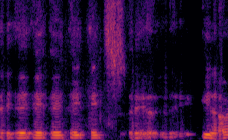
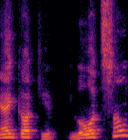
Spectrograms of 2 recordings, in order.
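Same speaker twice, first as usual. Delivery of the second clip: imitated Australian accent; 4 semitones higher than usual. Retelling a woman's words, put-on Australian accent. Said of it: "I could do an Australian one".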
